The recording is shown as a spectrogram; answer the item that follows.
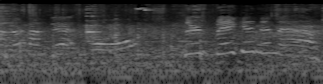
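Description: Children's high-pitched voices calling and chattering.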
